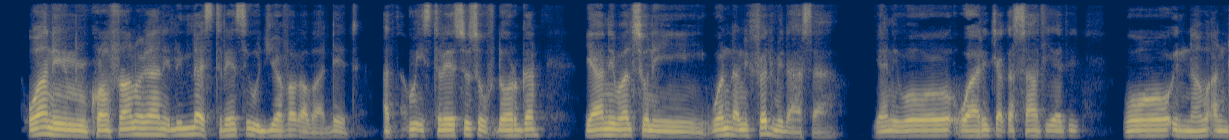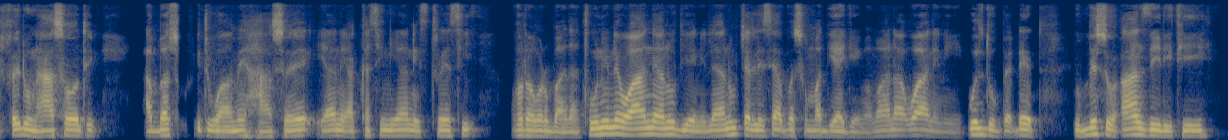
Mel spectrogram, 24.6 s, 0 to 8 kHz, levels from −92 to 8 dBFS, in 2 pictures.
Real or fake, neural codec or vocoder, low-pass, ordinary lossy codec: fake; codec, 16 kHz, 2 kbps, X-Codec, WavLM features, trained on Multilingual LibriSpeech; 7.2 kHz; none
